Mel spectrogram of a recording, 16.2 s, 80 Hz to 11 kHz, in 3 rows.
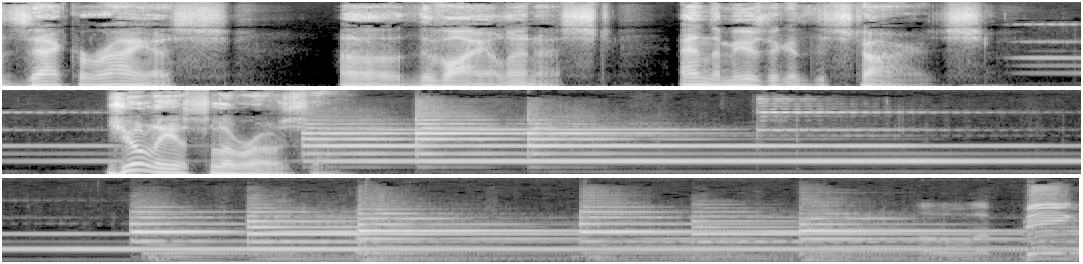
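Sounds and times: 
speech: 0.0 - 5.0, 5.9 - 7.2
orchestral music with little and big ringing bells: 5.0 - 16.1.

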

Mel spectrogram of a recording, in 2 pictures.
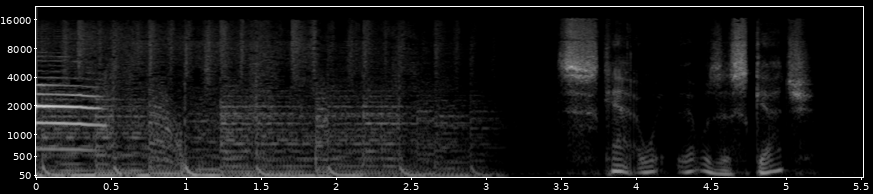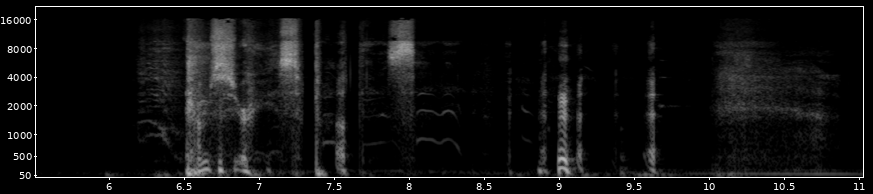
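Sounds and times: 
cat meowing and yowling: 0.0 - 0.6
speech: 3.8 - 5.3, 6.6 - 8.2, 8.9 - 10.3.

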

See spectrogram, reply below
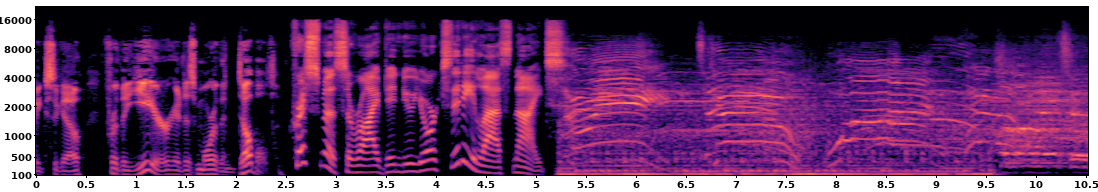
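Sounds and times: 
speech: 0.0 - 5.9
large crowd cheering and whooping at a Christmas tree lighting in New York City: 5.2 - 10.5.

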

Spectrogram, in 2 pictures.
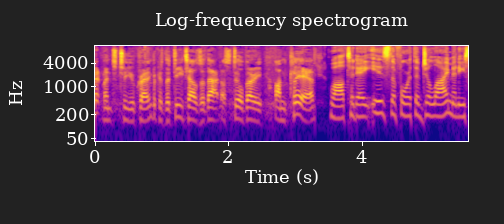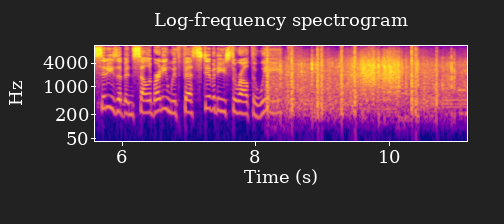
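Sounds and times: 
speech: 0.0 - 9.0
fireworks bursting at an Independence Day event in Coachella, California: 6.9 - 11.1.

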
